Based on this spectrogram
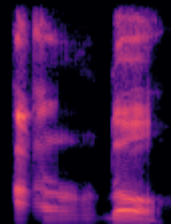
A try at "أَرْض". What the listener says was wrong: Kurang tebal. Aro, aro, aro. Gitu ya. Nah, jadi pangkal lidahnya ikut naik. Nah, ini kan kalau kita lihat roknya sukun, sebelumnya ada huruf yang berharokat fathah.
